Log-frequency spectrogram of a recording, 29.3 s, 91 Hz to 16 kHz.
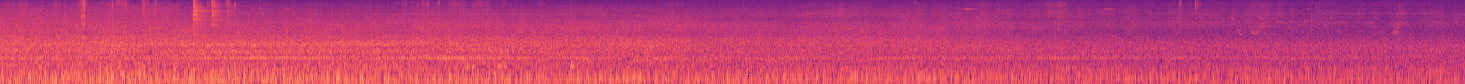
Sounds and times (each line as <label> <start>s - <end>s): boat 0.0s - 29.3s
